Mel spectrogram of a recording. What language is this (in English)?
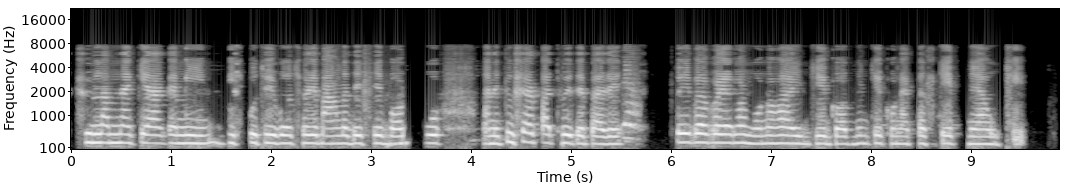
Bangla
